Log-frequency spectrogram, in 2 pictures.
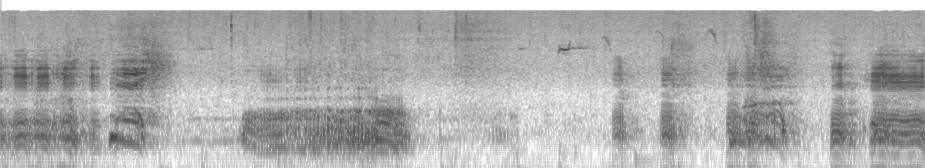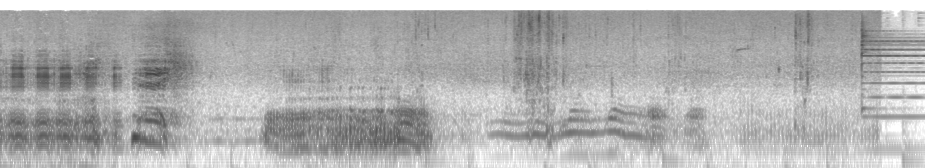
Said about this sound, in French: La bonne réponse est hippopotame.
